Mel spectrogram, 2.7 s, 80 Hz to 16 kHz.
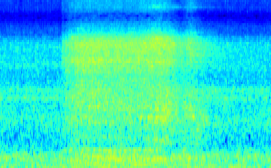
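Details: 2012 Toyota Land Cruiser V8, cold engine in cold weather, revs briefly with an uneven, lumpy beat and shaking. Misfire with no check engine light; the cylinder location is unknown, possibly a failing ignition coil.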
